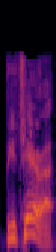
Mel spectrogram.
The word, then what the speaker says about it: Butera: Butera.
